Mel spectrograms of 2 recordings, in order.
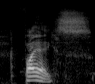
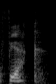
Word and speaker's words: Fiacc: Anyway, so our first entry for today is going to be Saint, I believe it's pronounced Fiacc, or Fiacc, and he is from the 5th century.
